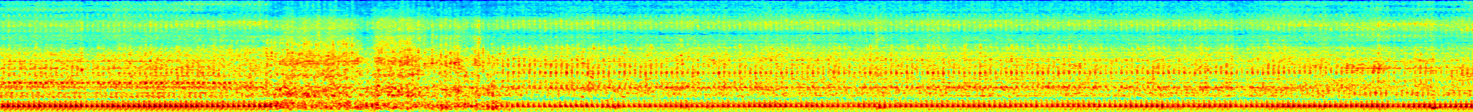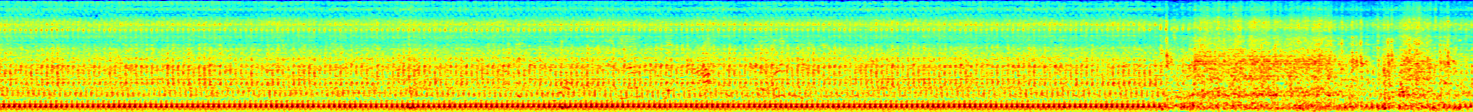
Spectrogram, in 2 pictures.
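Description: Single-cylinder diesel engine of a concrete block machine running steadily at a fast idle. A rougher, noisier sound rises over it twice, about three seconds in and again near the end.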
